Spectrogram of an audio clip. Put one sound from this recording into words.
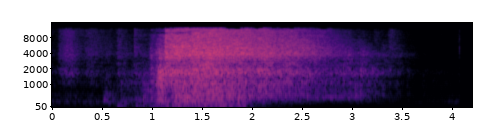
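Glass shatters loudly with a crash and tinkling shards.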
